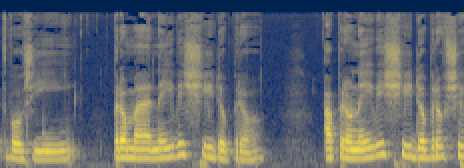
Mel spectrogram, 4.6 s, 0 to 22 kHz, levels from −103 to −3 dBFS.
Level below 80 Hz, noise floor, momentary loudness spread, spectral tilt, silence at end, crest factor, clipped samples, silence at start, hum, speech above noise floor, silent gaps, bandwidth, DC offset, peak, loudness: -50 dBFS; -56 dBFS; 10 LU; -4.5 dB/octave; 0 s; 18 dB; under 0.1%; 0.05 s; none; 39 dB; none; 17 kHz; under 0.1%; 0 dBFS; -18 LUFS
